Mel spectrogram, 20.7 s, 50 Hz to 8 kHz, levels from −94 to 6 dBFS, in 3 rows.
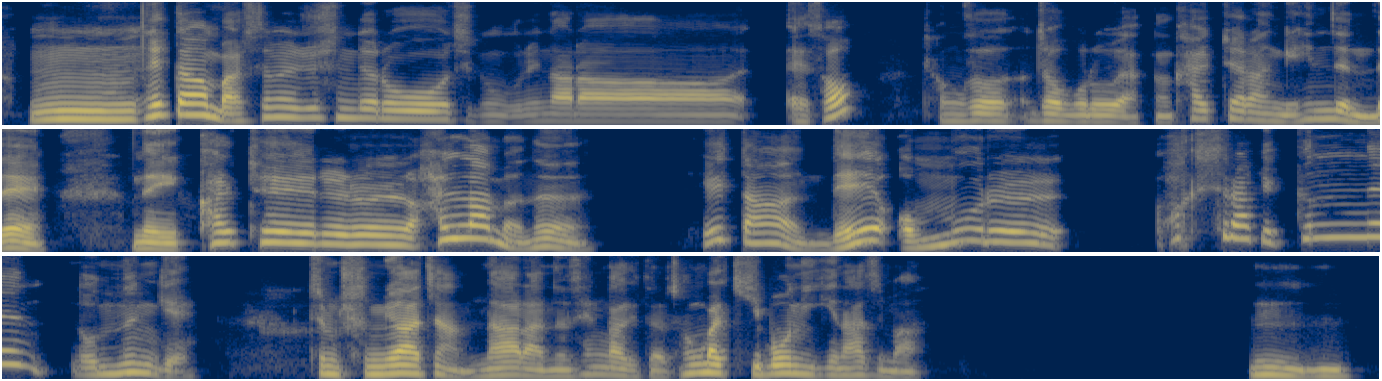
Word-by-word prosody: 음. 150 0 +3
일단 225 -1 +8
말씀해 180 +10 0
주신 175 0 -7
대로 155 -3 0
지금 115 -4 -18
우리나라에서 115 -1 -2 0.3
정서적으로 120 -2 -3
약간 200 - -11
칼퇴를 155 -4 -5
하는 125 -3 -8
게 110 - -6
힘든데 150 - +2 0.4
근데 110 -2 +3
이 - - -2
칼퇴를 195 -5 +3
하려면은 145 - +2 0.6
일단 205 -5 -2
'내 250 +6 +6
업무를 215 - -1 0.5
확실하게 285 -8 -3
끝내 310 +1 -3 0.2
놓는 145 +5 -3
게 95 -2 -9 0.5
좀 140 - -2
중요하지 145 +1 +4
않나.'라는 105 +1 -2
생각이 120 -2 -6
들어요, 95 -1 -10
정말 155 - +3
기본이긴 135 -4 -1
하지만. 95 -8 -8 1.6
음 125 - -9 0.3
음. 105 -1 -5
145 Hz, 245 characters per minute, -23 LUFS, 115-190 Hz, 1.6 s, 일단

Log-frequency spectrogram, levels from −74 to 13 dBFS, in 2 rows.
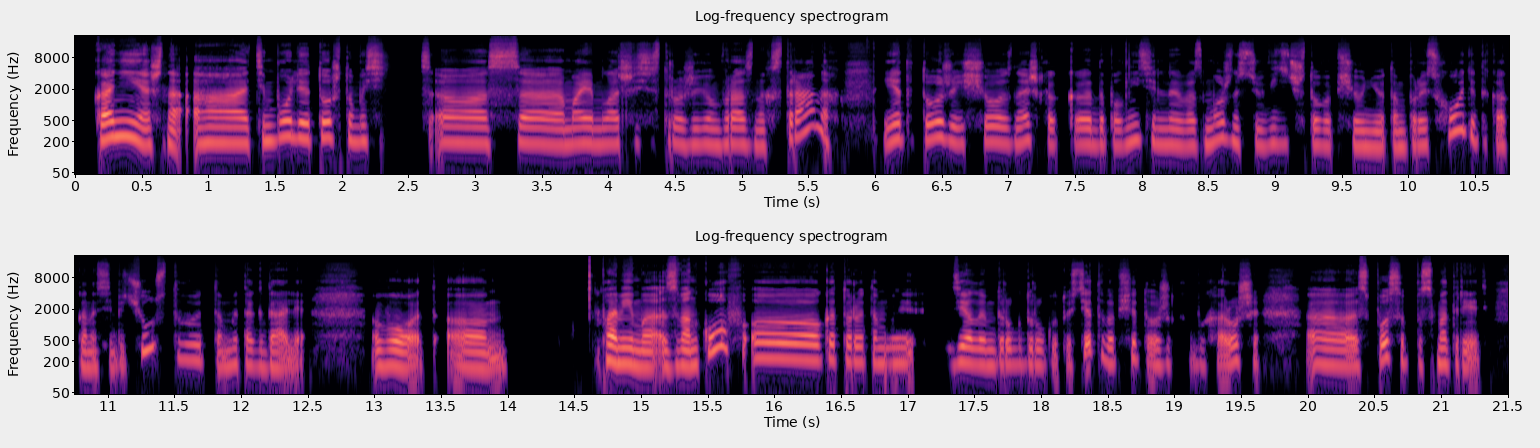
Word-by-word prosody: Конечно, 215 -8 +6
а, 190 0 +3
тем 205 +2 -2
более 235 -1 +3
то, 235 +2 +3
что 215 -3 -4
мы 205 - -4
сейчас, 205 - -1 0.3
э, 190 -1 +1
с 180 -1 +3
моей 185 +1 +1
младшей 180 +1 -2
сестрой 190 -1 -4
живем 175 0 -4
в 180 - -6
разных 180 -2 -2
странах, 255 +12 -1 0.3
и - - -6
это 220 0 0
тоже 220 -2 0
еще, 190 +1 -1
знаешь, 190 +3 -1
как, 170 - -5
э, 180 0 +1
дополнительная 175 +1 -4
возможность 185 +4 -3
увидеть, 180 +1 -6
что 170 - -2
вообще 165 0 -4
у - - -1
нее 155 -1 -2
там 155 0 -5
происходит, 275 - -3
и - - -24
как - - -4
она - - -2
себя - - -8
чувствует 225 - -3
там, 160 +3 -5
и - - -5
так 165 -3 -4
далее. 75 - -1 0.5
Вот. 165 -1 +3 0.2
А, 150 -1 +3 0.8
помимо 180 -6 +6
звонков, 170 - +3
а, 225 -2 +5
которые 200 -2 -1
там 185 -1 -4
мы 185 0 -3 0.2
делаем 175 -2 +2
друг 175 +1 -4
другу, 170 -2 -6
то - - -12
есть - - -4
это - - +1
вообще 180 +6 -2
тоже, 175 -4 -5
как - - -36
бы, 180 -4 -15
хороший, 200 - 0 0.3
а, 175 -2 +2
способ 220 -3 +1
посмотреть, 180 -4 -1
185 Hz, 180 wpm, -23 LUFS, 170-210 Hz, 0.8 s, Конечно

